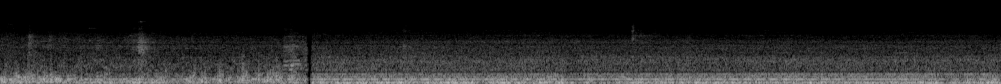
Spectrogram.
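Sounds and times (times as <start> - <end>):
freight train rumbling on rails: 0.0 - 10.0
steady hum: 2.5 - 10.0.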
